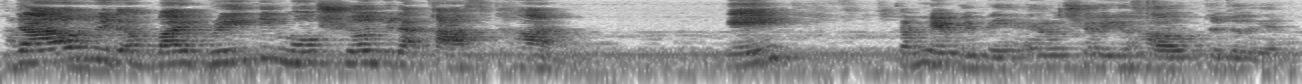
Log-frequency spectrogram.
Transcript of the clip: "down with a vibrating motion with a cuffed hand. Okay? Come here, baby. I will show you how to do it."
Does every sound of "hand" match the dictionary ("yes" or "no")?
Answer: no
